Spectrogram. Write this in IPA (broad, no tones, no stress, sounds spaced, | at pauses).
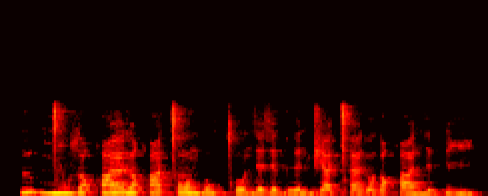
ɨ b ɨ ŋ͡ǀ i w z o qʰ æ ɾ ɨ qʰ æ ǀ ʌ m b o w ǀʰ o n z e z e ɡʱ e n d͡ʒ æ ǀʰ æ ɗ ɔ ɗ ɔ qʰ æ n d e ɡ ɗ i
